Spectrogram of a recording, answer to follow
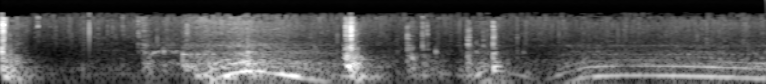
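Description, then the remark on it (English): A car door clunks, then an engine cranks and catches, idling with a low rumble before revving up and settling into a steady, rising drone as the car pulls away. “At last, the car.”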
